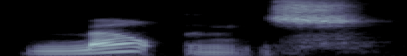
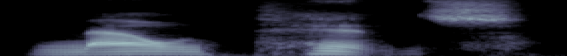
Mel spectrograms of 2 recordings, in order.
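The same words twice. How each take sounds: First: It is said quickly with sounds reduced. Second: It is said carefully with every sound full. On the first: "when we speak quickly, we say mountains" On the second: "instead of mountains"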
